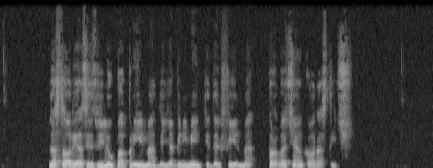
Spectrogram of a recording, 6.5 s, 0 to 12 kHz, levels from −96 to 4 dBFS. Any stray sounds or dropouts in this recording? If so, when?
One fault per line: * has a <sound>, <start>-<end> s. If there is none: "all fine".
all fine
